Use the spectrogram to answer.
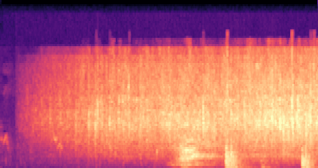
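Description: Bacon sizzles and crackles in a frying pan, a steady hiss that grows louder and is broken by a few sharper pops of spattering fat, with no voices.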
